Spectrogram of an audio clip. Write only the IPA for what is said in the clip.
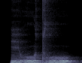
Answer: iβu dʱu

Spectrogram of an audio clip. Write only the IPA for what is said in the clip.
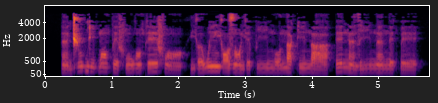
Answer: ɛ̃˨d͡ʒu˦ ɡĩ˧ɓɔ̃˦pe˨ fũ˧wɔ̃˧keː˦fɔ̃˨ | jə˨˦wĩ˦ jɔ˧zɔ̃˨je˨ piː˧mo˨˦na˧ kĩ˦na˨ | e˦ŋɛ̃˨ziː˧nɛ̃˧ ne˨k͡pe˨

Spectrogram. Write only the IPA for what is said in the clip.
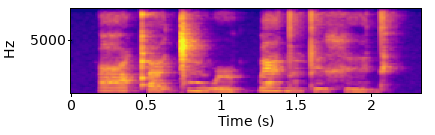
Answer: ʕəqʼɪːǀũwə˞ ɡ͡bædə̃tɪxɪd

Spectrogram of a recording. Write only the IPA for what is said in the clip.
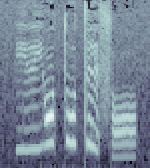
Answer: jĩ˧jɔ˦to˦te˦˨ sɔ˧

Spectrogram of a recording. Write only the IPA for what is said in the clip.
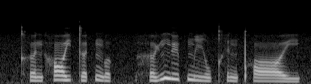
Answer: kʰɵ˨nhɔː˧jt̪ɵ˨˥t̚ŋʊ˨k̚ | hɵ˨˥ɥŋyː˧p̚miː˨˩wkʰɪ˨˩ŋ pʰɔː˨˩j

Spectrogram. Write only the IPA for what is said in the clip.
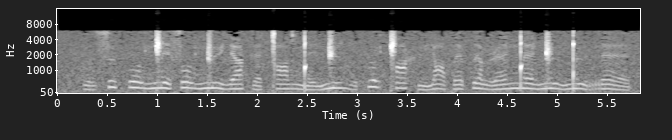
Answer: py˩lˠsʉ˥˧ ko˥˧lˠŋ͡ǁe˥˩so˥˧lˠ ŋ͡ǁy˥˩lʲɑ˧kɛ˩ ǀɑ˧lˠŋ͡ǃe˩ ŋ͡ǁy˧ʎo˩pʉ˥˧lˠǁɑ˧ xy˩jɑ˥˩pɛ˧ pe˥˩lˠɭɛ˧˥ŋ͡ǃɛ˥˧ŋ͡ǁʉ˥˩ ŋ͡ǃʉ˥˩ rɛ˥˩

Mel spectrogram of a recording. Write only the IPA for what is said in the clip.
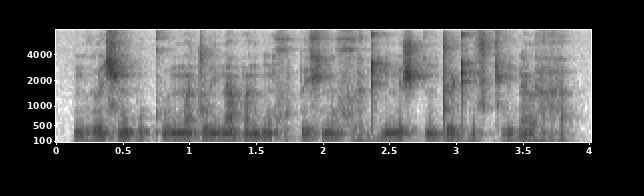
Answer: nṳlɯɕũ pukʷʼɪ ŋʷãtui̯nãpɐ̃ ɡ͡bũxʷa̤pɪ xĩu̯xʷa̤ ɖʱi nɯʃkĩtɯ ɖʱĩscṳi̯ɗɐ̃la̤

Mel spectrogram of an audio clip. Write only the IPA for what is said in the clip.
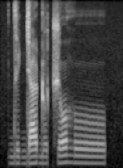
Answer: diɟæɖu t͡ʃoɦuː

